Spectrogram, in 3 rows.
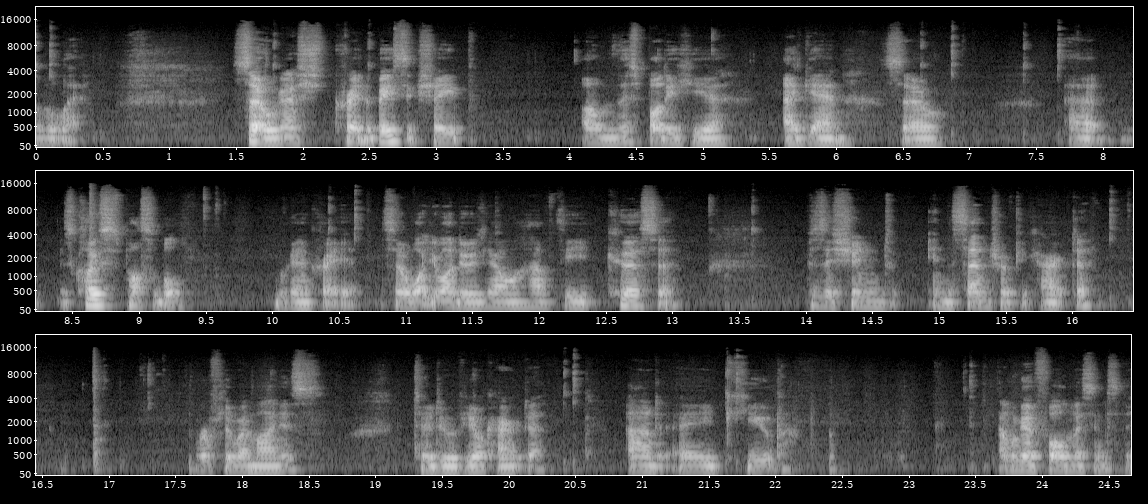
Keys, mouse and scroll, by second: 1.8 middle click, 2.5 middle click, 6.7 middle click, 7.1-7.7 scroll up 3, 7.4 shift+middle click, 7.7 alt+shift+scroll down 1, 8.6 KP_1, 9.4 scroll up 1, 10.5 shift+middle click, 13.7 middle click, 16.8 KP_1, 20.4 click.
